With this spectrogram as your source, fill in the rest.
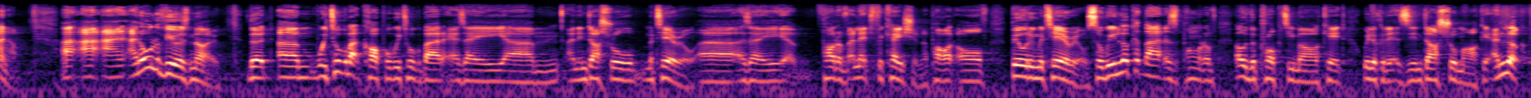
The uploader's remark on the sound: We are live in Vienna for the Opec Seminar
